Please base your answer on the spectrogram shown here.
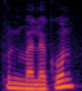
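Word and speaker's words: ملك: জবর কাফ দুই পেশ মালাকুন এখানে চিহ্ন আছে আমরা এখানে করবো লাম সাকিন হবে উচ্চারণ হবে মালাক কাফটা সাকিন করে থামতে হবে একসাথে পড়ে শোনাচ্ছি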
